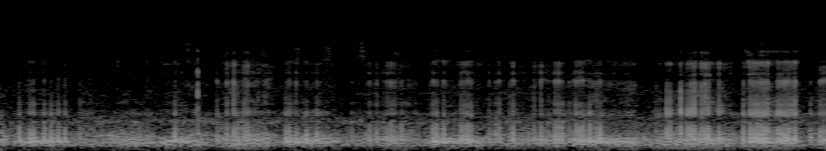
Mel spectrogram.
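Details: Purring domestic cat with scratching noises: continuous low rumbling purr swelling and easing in breath cycles about every second, overlaid by short crisp scratching bursts.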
